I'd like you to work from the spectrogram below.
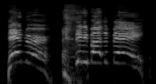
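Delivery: very high, loud quoted movie line; mock announcer shout. Host throwing a movie quote into co-host's list, high mock shout. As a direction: belt it out high, imitating a film.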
